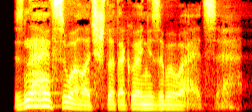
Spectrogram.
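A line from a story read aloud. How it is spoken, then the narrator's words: Sighing. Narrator (Russian): вздохнул он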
